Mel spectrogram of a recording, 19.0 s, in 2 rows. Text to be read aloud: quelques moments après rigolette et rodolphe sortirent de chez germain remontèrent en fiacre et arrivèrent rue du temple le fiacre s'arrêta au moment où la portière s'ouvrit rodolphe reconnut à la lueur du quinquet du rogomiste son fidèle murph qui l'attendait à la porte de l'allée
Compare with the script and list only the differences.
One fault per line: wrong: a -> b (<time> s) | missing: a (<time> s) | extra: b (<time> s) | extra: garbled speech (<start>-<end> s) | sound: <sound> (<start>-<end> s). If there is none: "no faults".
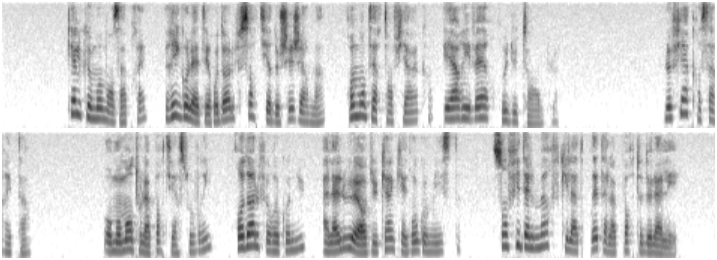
missing: du (14.9 s)
sound: dropout (17.2-17.3 s)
